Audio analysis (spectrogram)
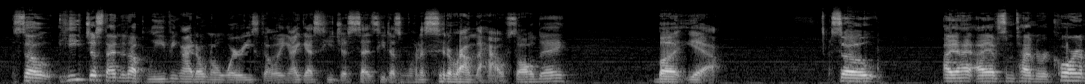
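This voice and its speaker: A man's voice: medium pitch, moderate pace. A man with a stuffy nose and a slightly sore throat, talking casually at home as a reaction video host, rambling with lots of ums. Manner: rambling, many ums and restarts. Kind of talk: casual chat to camera. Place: home room with a window.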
